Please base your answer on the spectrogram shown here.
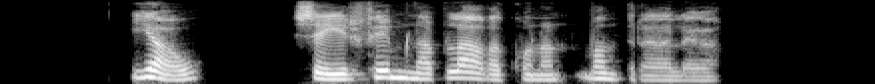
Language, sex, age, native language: Icelandic, female, 40-49, Icelandic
